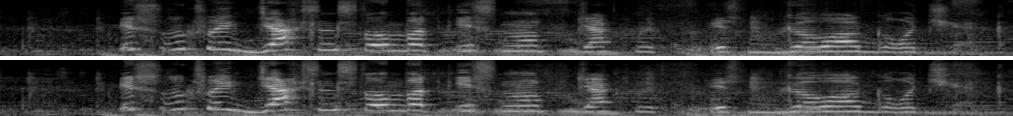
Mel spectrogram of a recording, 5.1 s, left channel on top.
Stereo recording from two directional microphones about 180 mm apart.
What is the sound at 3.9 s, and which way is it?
Music, 10° right (ahead or behind).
